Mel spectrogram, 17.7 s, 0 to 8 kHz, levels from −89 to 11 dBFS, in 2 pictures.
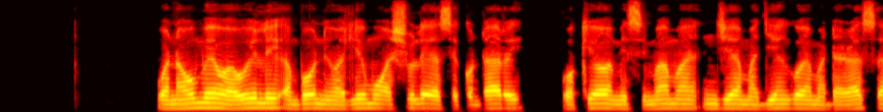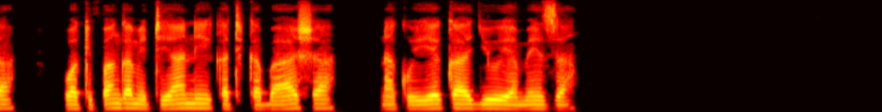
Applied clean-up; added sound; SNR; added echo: none; none; none; none.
